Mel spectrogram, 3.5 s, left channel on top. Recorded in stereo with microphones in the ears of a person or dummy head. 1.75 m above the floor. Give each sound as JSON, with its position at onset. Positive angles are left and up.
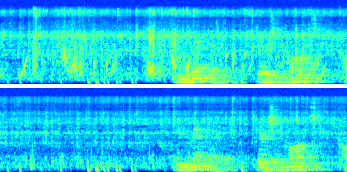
{"t": 1.7, "sound": "a man speaking", "side_deg": -75, "distance_m": 4.0}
